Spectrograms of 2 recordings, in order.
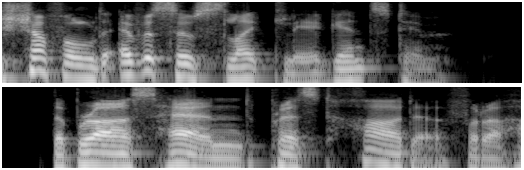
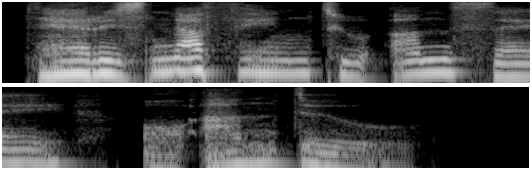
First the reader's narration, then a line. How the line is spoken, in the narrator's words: she replied faintly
